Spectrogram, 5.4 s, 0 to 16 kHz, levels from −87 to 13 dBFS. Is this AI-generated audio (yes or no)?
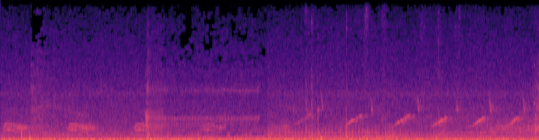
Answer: no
